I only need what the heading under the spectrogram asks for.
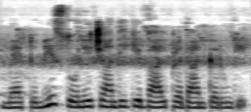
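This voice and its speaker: A woman's voice: lowish voice, fairly even intonation, brisk, a little mellow, lo-fi sound, a little hiss or hum, natural voice. A woman voicing a kind magical mother figure who gives blessings in a storybook tale, soothing and solemn. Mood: reassuring.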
